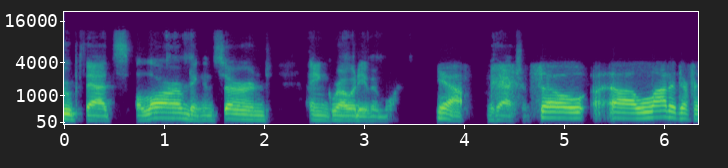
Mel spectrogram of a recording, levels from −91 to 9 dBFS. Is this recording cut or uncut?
uncut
